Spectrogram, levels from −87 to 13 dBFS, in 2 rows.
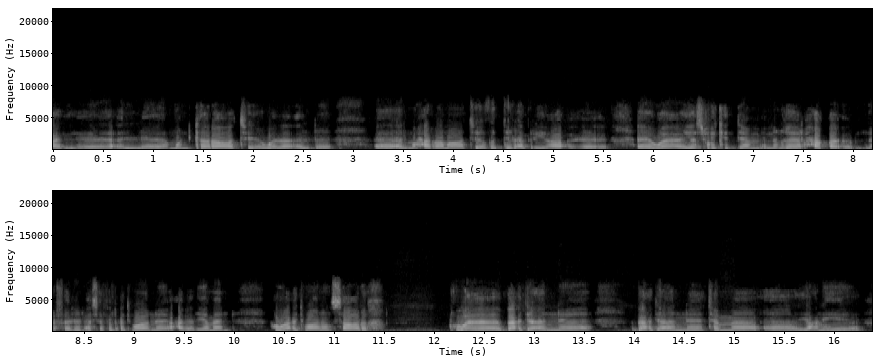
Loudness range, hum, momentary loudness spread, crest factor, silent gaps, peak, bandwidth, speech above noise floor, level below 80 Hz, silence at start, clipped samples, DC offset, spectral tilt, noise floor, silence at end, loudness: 3 LU; none; 9 LU; 20 dB; none; -16 dBFS; 8.8 kHz; 24 dB; -66 dBFS; 0 s; under 0.1%; under 0.1%; -4 dB/octave; -59 dBFS; 0 s; -36 LUFS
